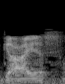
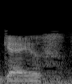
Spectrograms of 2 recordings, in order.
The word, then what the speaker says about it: Gaius: It begins with the elder, again, as he's been called in the last letter as well, unto the well-beloved, I pronounce his name Gaius. A lot of people pronounce it Gaius. My understanding is both are correct, but I'm going to call him Gaius, whom I love in the truth.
